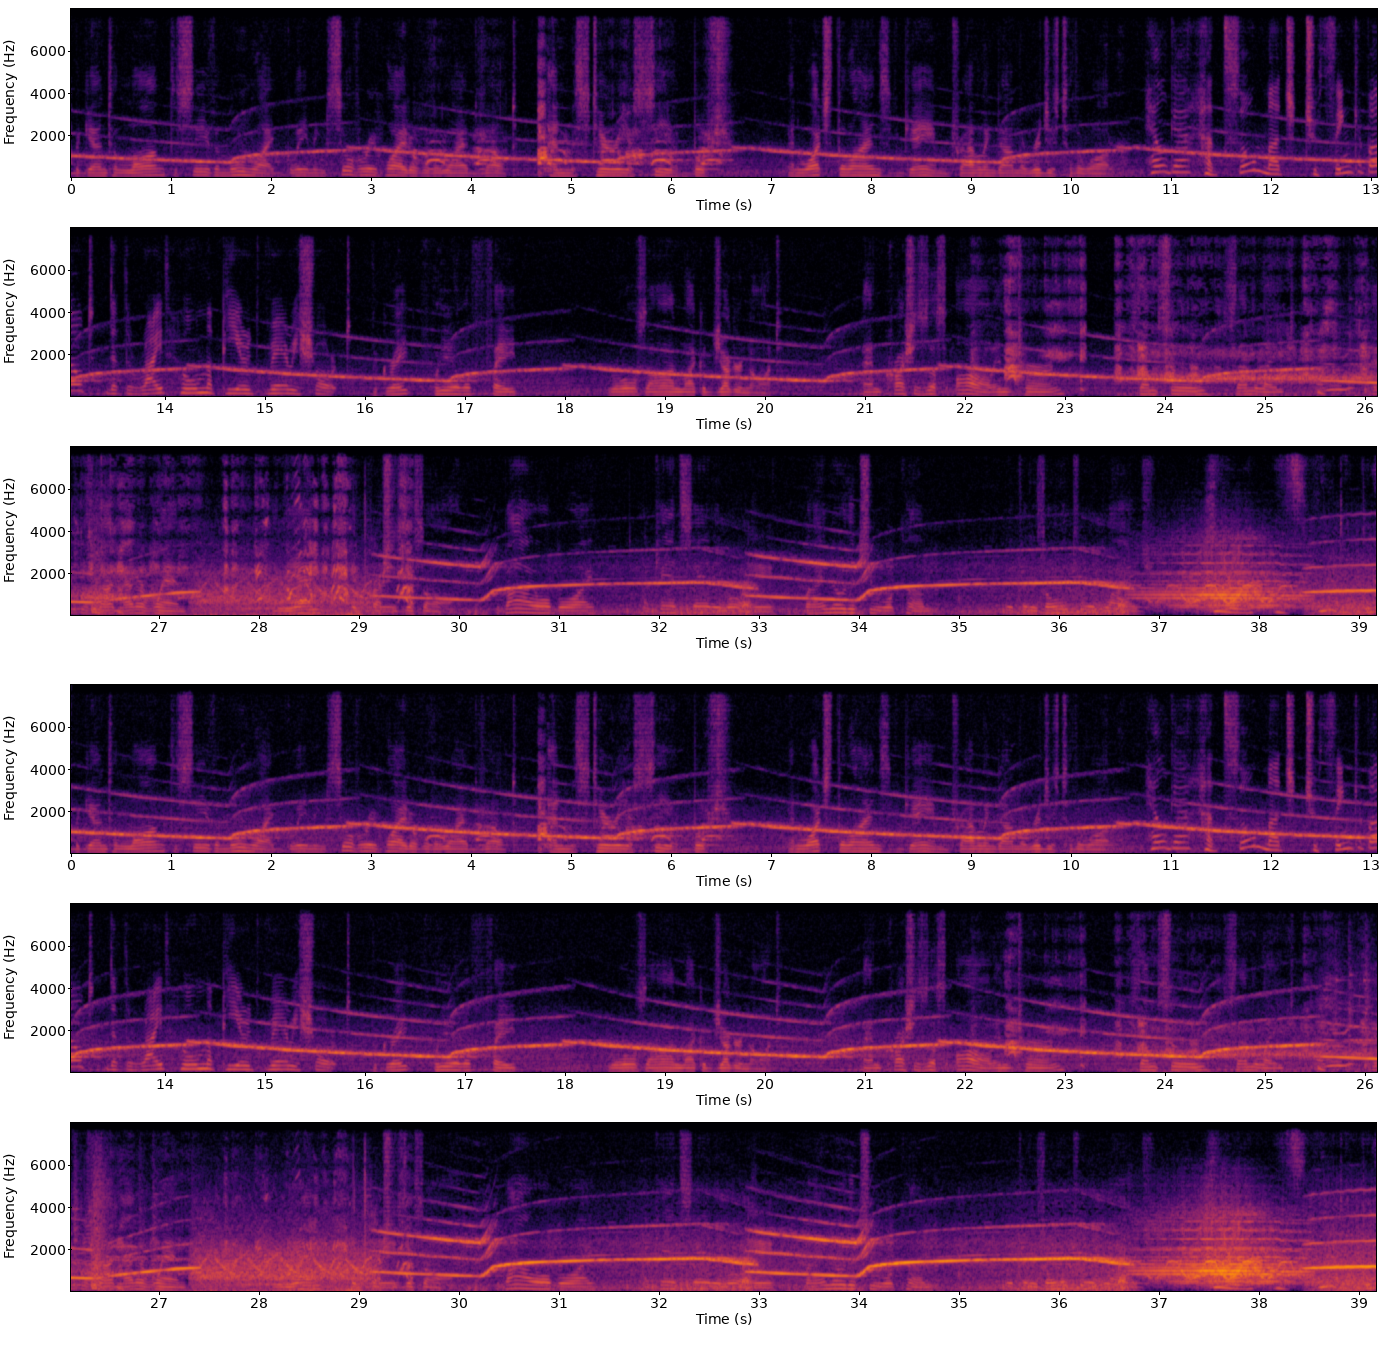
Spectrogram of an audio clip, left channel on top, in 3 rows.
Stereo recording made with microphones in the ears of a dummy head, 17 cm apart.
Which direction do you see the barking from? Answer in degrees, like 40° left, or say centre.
40° left.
